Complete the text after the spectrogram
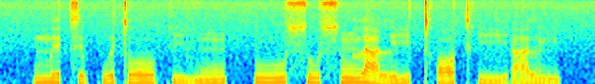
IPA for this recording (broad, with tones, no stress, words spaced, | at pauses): mɪ˦ t͡sɪ˨kʷe˦toː˦ ki˨vũ˦ | uː˦ su˦ sũ˦la˨ li˦˨ tʰɔ˦ tʰiː˦˨ɾa˦lĩ˨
